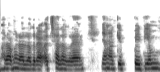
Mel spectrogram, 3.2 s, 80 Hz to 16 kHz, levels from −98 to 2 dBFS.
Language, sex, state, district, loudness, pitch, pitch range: Hindi, female, Bihar, Sitamarhi, -17 LUFS, 205 Hz, 190-210 Hz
